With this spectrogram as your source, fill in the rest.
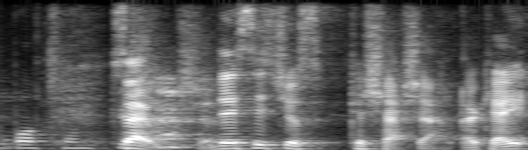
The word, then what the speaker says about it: cachaça: So, this is just cachaça, okay? And it's spelled C-A-C-H-A, and then there's one of those C's. What's that? That's S-A. No, it's a sh. There's no S in it. That makes sh.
